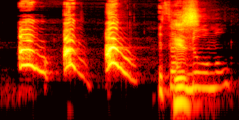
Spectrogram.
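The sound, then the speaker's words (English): A dog barks in the distance: three quick, high yelping barks in a row, then a lower, drawn-out bark that trails into a whine, fairly loud, with no other sound around them. “Well, it ain't barking like any normal dog.”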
